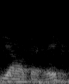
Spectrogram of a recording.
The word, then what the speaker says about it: Yahweh: If you notice, ancient Hebrew, no vowels, just like every ancient language, but it is pronounced Yahweh.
